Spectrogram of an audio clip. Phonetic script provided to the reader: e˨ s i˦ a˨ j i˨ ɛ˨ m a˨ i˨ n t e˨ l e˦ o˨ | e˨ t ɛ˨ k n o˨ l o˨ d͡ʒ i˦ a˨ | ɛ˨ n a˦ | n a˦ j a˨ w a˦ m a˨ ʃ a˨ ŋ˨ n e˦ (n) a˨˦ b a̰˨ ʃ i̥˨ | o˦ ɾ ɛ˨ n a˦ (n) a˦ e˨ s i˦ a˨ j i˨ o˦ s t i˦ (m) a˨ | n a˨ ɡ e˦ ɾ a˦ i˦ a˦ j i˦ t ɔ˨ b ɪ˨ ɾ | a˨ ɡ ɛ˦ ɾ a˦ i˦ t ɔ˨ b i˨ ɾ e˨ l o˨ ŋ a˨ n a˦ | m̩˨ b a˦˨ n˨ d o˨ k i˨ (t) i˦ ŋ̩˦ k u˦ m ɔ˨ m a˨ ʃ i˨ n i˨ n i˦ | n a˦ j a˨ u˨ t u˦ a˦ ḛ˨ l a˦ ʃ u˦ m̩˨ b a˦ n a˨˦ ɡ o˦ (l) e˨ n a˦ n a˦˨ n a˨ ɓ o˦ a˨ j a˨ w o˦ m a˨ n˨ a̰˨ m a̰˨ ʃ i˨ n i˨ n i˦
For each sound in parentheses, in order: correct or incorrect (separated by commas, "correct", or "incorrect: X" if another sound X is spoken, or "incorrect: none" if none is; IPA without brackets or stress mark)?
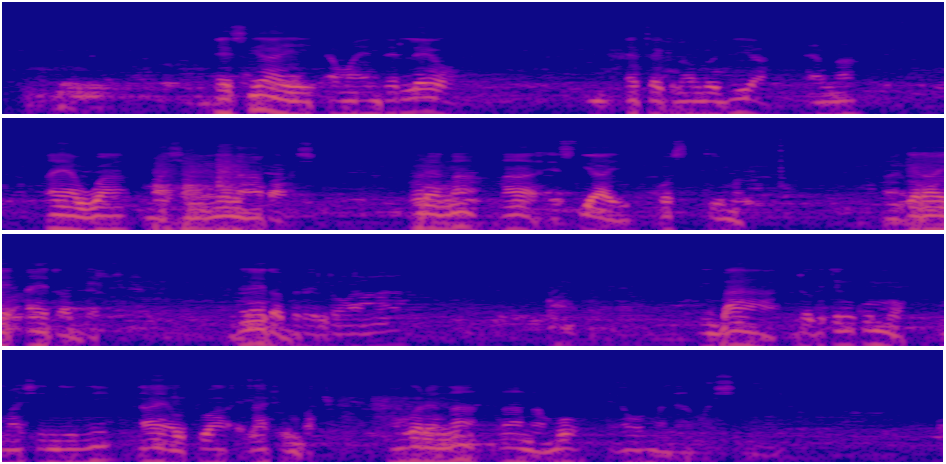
correct, correct, correct, correct, incorrect: ɾ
